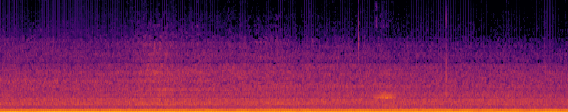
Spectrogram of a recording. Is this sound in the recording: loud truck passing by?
yes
